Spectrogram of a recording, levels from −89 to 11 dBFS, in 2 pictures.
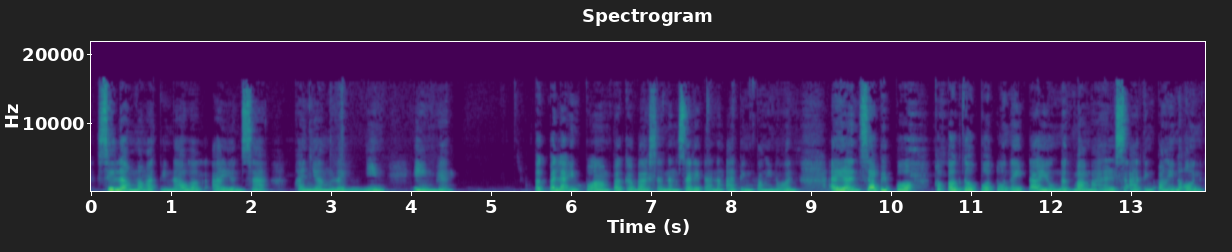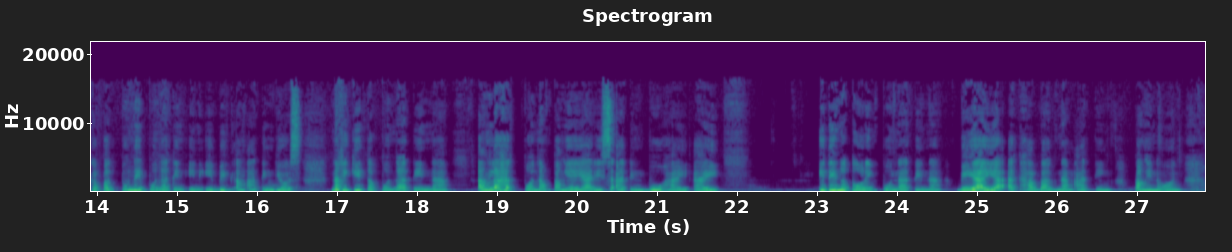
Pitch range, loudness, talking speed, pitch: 160-205 Hz, -29 LUFS, 130 wpm, 175 Hz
